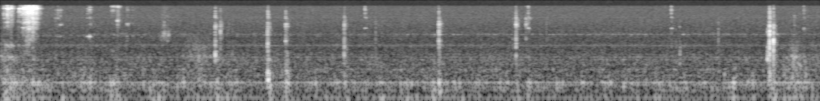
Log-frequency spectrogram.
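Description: Near silence with a few faint, scattered clicks of needle-nose pliers against metal-and-rhinestone jewelry pieces, as a glued-on piece is worked loose.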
